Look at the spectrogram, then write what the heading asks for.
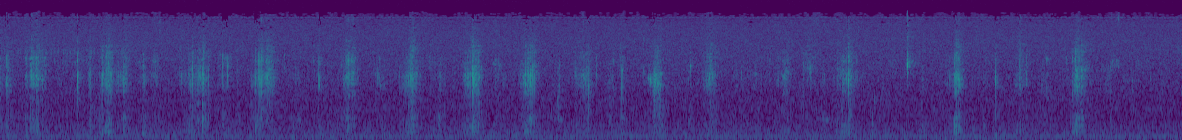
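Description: Close-up chewing and crunching of an ice cream sundae with cookie and chocolate pieces: short, irregular clicks and crunches, several a second, while a metal spoon works in the glass bowl.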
